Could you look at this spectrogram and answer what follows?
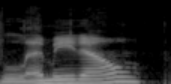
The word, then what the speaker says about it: LEMMINO: It's spelled LEMMINO, like Let Me Know. – Gotcha. – But it's supposed to be, you know, Let Me Know is what it is.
